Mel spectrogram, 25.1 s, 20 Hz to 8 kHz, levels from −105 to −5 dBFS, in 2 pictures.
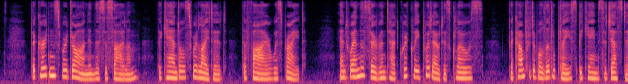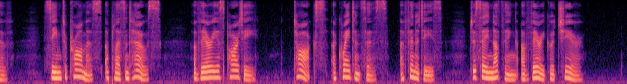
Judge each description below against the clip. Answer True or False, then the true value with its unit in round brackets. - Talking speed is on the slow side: True (120 wpm)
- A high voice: False (165 Hz)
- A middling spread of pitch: True (4.0 semitones)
